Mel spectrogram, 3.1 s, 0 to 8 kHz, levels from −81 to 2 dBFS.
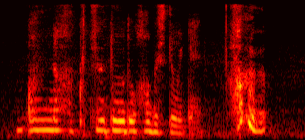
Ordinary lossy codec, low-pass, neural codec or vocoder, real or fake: MP3, 48 kbps; 7.2 kHz; codec, 44.1 kHz, 3.4 kbps, Pupu-Codec; fake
